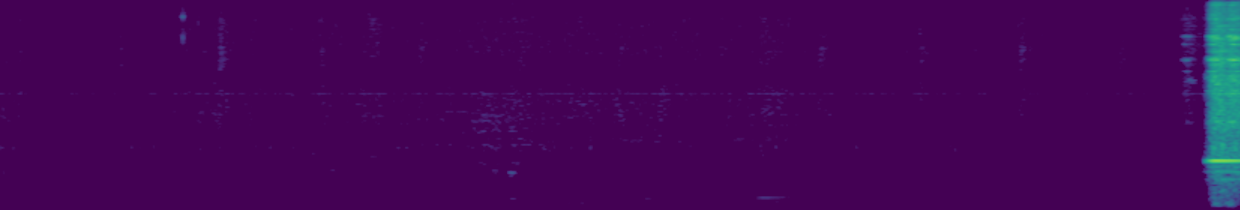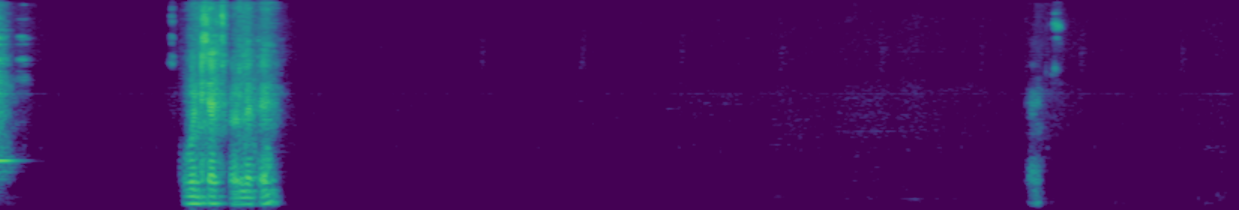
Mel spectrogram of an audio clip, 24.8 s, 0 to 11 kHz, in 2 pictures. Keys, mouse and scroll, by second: 0.6-0.9 scroll up 1, 1.0 alt+middle click, 5.2 click, 8.4 alt+middle click, 10.6 click, 13.9-14.5 scroll down 1, 14.6 scroll down 1, 18.2 click, 19.5 scroll down 1, 19.9 alt+middle click, 20.5 alt+scroll up 1, 20.8 click, 23.8-24.2 scroll down 1, 24.4 right click.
